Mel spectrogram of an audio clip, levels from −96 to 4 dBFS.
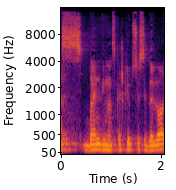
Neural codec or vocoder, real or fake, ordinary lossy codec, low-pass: codec, 44.1 kHz, 2.6 kbps, DAC; fake; MP3, 64 kbps; 14.4 kHz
